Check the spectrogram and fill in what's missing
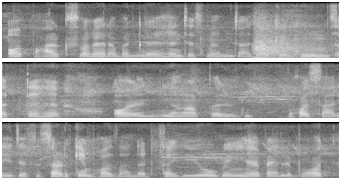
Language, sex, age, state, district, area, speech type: Urdu, female, 18-30, Uttar Pradesh, Aligarh, urban, spontaneous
